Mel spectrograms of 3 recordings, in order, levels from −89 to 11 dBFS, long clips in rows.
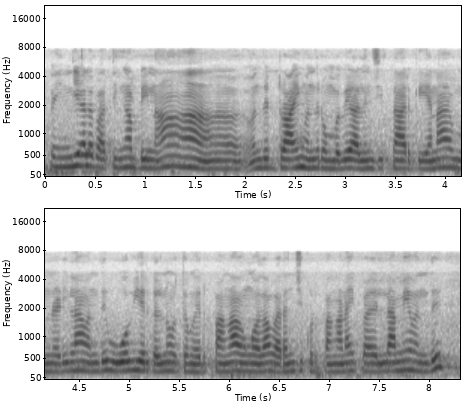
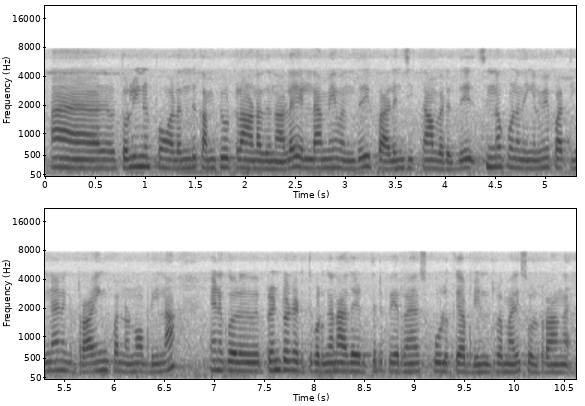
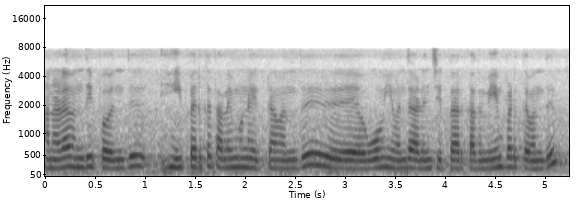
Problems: background sounds at intervals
